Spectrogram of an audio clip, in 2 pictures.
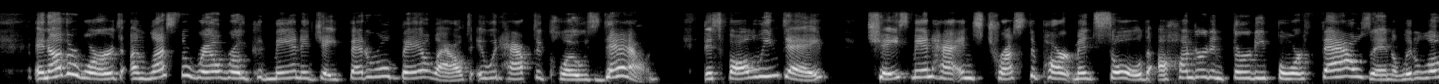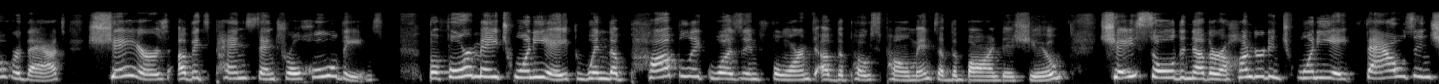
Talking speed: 115 wpm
